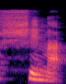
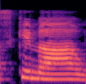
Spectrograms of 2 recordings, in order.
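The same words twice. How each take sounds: First: The word begins with an sh sound. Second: The word begins with a sound other than sh. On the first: The speaker calls it right. "c'est vraiment schéma" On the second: The speaker calls it wrong. "c'est pas schéma"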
